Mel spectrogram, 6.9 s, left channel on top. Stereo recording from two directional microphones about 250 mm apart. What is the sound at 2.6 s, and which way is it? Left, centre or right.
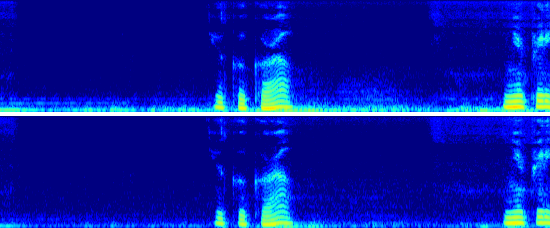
Speech, centre.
